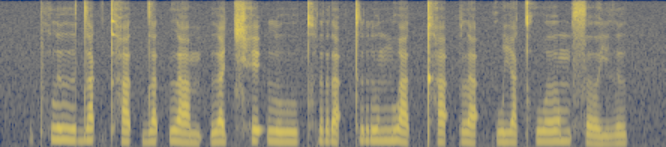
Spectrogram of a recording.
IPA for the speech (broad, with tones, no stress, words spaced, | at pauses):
pʰlɯː˧da˥˩k̚tʰa˨˩t̚ da˥˩t̚la˨˩m ʔɯ˧a̯t͡ɕʰe˥˩ʔ luː˧kʰra˥˩ʔ tru˦˥nwa˨˩t̚ kʰa˥˩ʔpla˦˥ʔ kwi˧a̯kʰwɤː˥˩m sɤː˩˦jlɯ˥˩k̚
